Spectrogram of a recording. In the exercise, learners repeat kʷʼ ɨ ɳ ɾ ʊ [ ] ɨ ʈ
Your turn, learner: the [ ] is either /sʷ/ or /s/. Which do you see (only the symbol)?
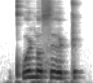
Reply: s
